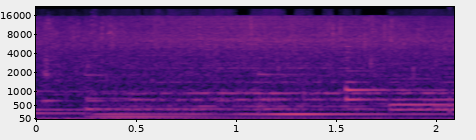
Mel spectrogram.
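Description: Rain falls steadily in the video game Master Detective Archives: Rain Code, a soft, even patter running under sustained tonal background music at low volume.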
